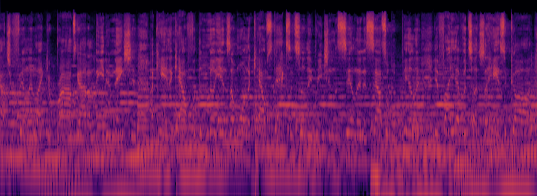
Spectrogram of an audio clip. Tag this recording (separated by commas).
Music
